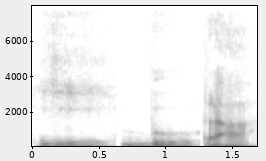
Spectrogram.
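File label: "yibura", concatenated syllables; Affixing experiment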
